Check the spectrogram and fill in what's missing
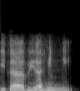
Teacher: أتيت بحركة الكسر في همز القطع ونقلتها إلى الهاء الساكنة، هاء السكت، فصارت كتابيه إني. · Term: النقل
